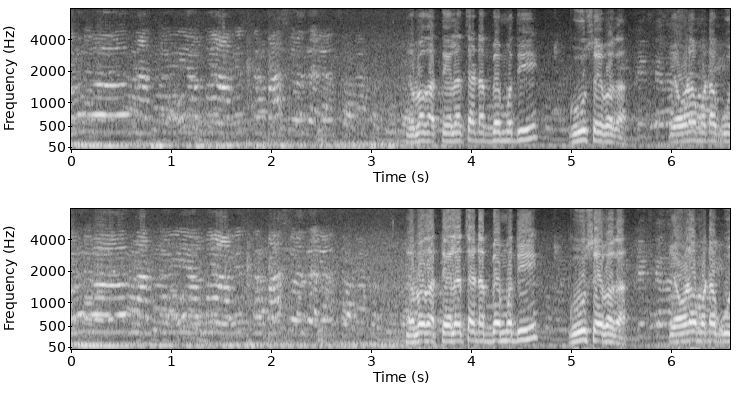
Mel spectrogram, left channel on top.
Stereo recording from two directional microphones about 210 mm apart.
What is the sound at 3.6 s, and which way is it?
Speech, 20° right (ahead or behind).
